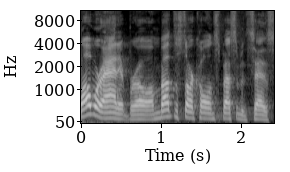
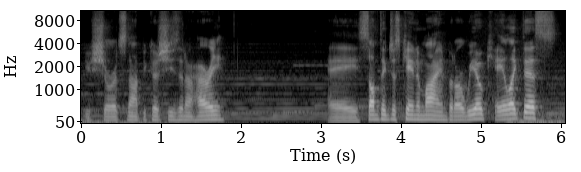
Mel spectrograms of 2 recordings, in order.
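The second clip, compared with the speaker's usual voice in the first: bad acting; 5 semitones lower, 6 dB quieter than usual. Reads game dialogue aloud.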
